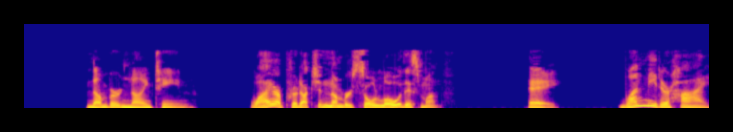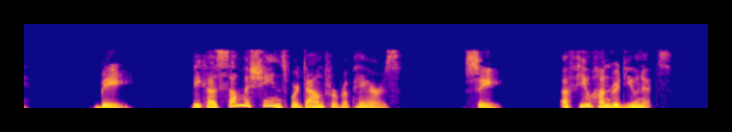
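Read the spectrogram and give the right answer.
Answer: B: Because some machines were down for repairs.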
